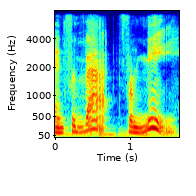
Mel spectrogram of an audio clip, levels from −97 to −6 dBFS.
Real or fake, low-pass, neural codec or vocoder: real; 7.2 kHz; none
